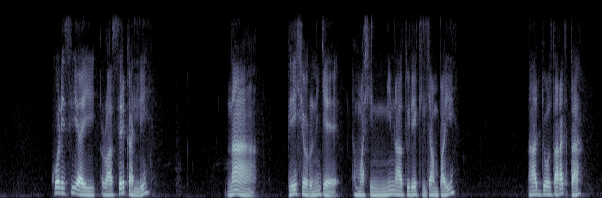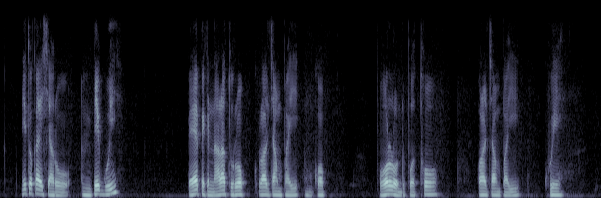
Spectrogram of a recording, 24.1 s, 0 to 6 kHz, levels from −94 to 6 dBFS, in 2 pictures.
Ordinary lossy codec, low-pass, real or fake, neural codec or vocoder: none; 5.4 kHz; real; none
